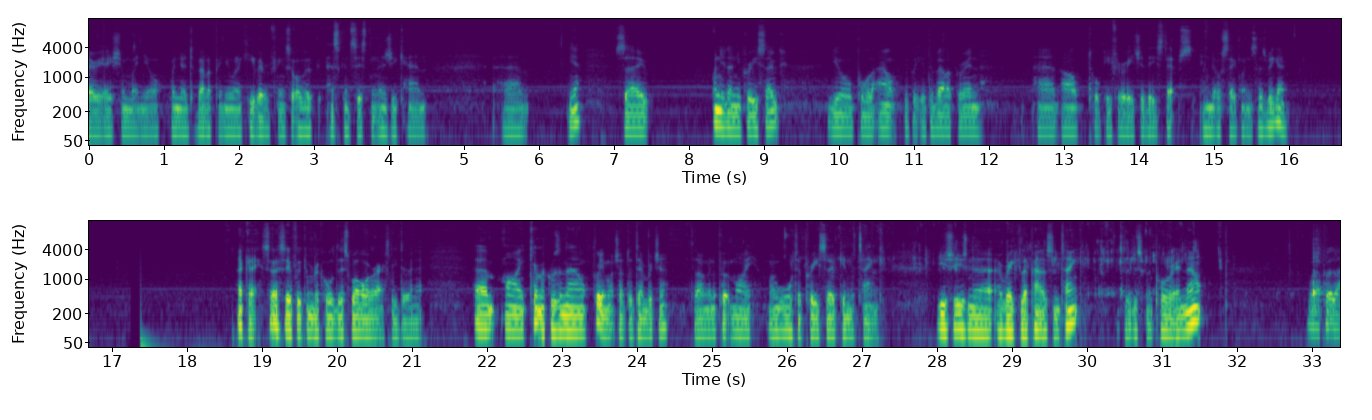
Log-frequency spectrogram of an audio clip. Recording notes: Apologies for the low level audio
